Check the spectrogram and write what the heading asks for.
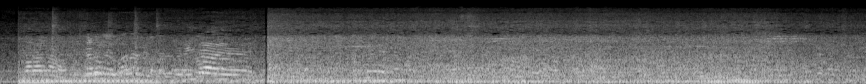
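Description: Busy shop-street sound: people's voices talking close by, over a steady low rumble of road traffic and background noise. The sound comes in suddenly just after the start, and the voices are clearest in the first two and a half seconds.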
